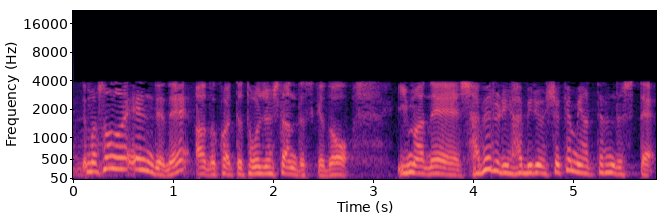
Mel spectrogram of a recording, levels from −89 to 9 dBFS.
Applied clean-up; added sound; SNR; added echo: none; none; none; none.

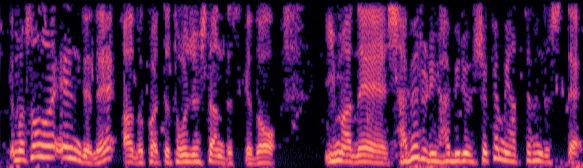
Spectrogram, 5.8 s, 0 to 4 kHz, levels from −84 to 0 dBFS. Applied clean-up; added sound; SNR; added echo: classical method spectral subtraction.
